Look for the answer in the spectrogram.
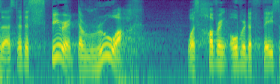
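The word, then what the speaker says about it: ruach (רוח): And similarly, in Hebrew, the word for spirit is ruach.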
